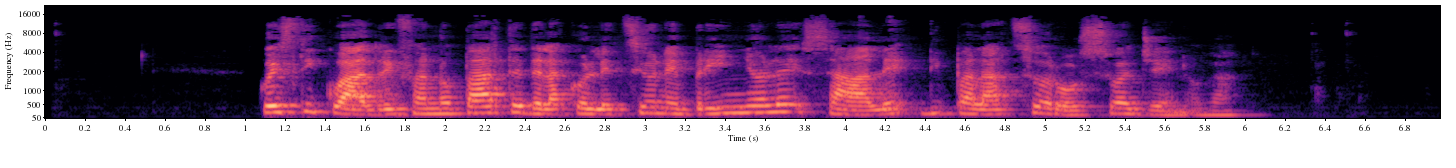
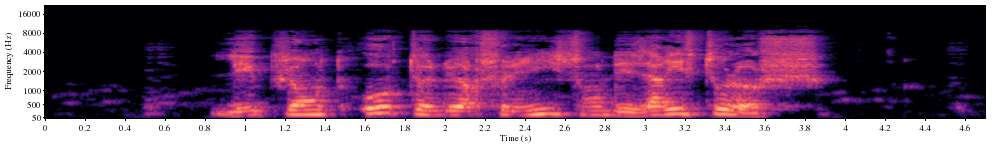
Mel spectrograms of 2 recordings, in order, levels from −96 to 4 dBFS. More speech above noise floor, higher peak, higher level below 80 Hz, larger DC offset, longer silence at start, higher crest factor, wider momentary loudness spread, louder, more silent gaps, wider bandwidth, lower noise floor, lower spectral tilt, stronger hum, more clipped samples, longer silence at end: first, 55 dB vs 47 dB; about the same, -2 dBFS vs -2 dBFS; about the same, -66 dBFS vs -64 dBFS; neither; first, 1.1 s vs 0.85 s; about the same, 20 dB vs 18 dB; first, 12 LU vs 9 LU; about the same, -21 LUFS vs -19 LUFS; neither; first, 15 kHz vs 9.2 kHz; first, -76 dBFS vs -66 dBFS; about the same, -5 dB/octave vs -5 dB/octave; neither; neither; first, 1 s vs 0.8 s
